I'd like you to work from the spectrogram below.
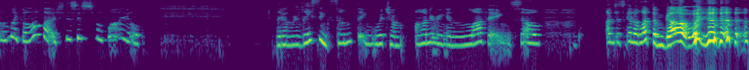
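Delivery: very loud, tearful speech, crying while talking. Moved by viewers' kind comments, a host talks to them while crying while talking. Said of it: "I have no idea why I'm crying".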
